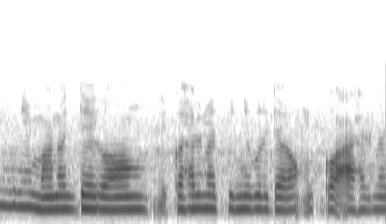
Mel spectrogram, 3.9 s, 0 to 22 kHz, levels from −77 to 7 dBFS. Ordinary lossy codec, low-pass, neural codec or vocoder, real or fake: none; 7.2 kHz; vocoder, 22.05 kHz, 80 mel bands, HiFi-GAN; fake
